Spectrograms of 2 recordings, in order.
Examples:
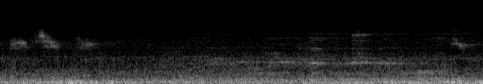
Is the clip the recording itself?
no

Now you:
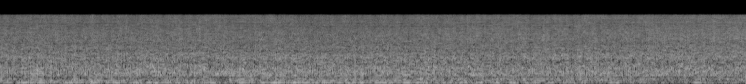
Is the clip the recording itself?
no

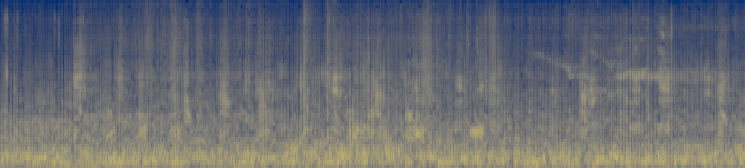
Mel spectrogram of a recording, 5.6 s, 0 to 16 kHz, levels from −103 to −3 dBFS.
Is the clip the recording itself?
no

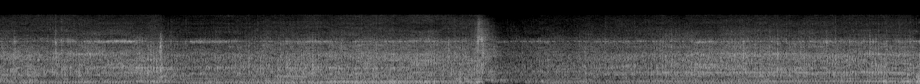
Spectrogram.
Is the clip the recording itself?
no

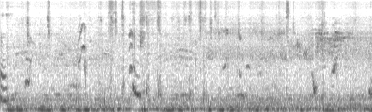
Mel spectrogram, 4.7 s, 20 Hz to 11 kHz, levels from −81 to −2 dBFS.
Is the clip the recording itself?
no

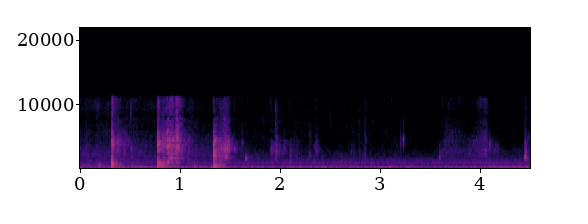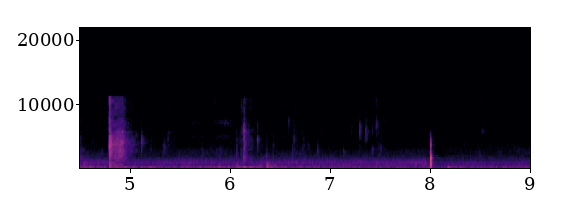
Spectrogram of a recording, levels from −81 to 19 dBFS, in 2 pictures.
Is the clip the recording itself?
yes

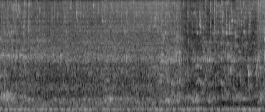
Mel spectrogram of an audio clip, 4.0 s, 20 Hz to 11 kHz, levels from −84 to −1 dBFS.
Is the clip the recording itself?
no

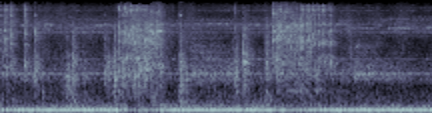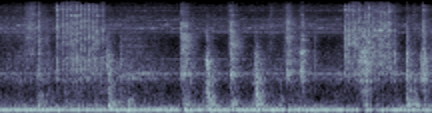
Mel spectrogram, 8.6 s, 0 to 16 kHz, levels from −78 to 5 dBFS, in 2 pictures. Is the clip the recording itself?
yes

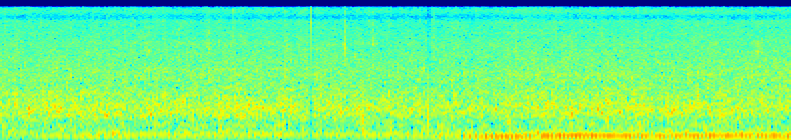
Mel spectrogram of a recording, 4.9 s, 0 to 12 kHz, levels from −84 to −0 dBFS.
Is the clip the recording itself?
no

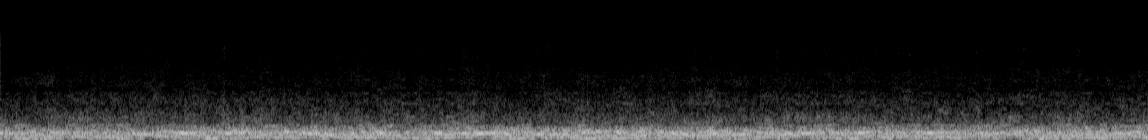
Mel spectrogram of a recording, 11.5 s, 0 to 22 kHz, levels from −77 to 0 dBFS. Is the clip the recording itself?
no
